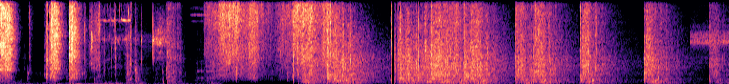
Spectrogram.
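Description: Pistol shots fired with live rounds at an Indian Army firing range near the India-Pakistan border, a rapid series of loud, sharp cracks, some in quick bursts, with echoing tails between them.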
